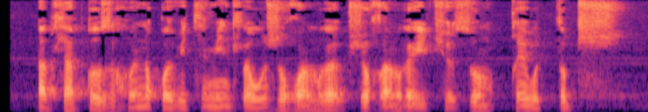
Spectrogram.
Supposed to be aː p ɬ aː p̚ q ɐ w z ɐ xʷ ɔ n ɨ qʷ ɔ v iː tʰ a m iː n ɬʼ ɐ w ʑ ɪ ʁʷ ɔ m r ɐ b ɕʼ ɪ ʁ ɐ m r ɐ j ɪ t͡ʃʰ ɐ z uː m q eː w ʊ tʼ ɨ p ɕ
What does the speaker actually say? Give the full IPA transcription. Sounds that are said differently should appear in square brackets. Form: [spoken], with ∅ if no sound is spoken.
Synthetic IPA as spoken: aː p ɬ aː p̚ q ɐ w z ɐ xʷ ɔ n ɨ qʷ ɔ v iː tʰ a m iː n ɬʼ ɐ w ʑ ɪ ʁʷ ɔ m r ɐ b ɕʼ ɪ ʁ ɐ m r ɐ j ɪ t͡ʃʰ ɐ z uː m q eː w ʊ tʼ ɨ p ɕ

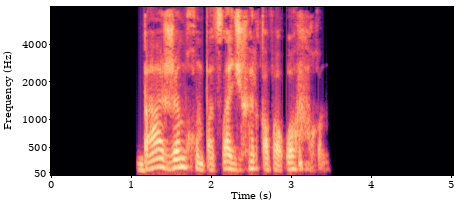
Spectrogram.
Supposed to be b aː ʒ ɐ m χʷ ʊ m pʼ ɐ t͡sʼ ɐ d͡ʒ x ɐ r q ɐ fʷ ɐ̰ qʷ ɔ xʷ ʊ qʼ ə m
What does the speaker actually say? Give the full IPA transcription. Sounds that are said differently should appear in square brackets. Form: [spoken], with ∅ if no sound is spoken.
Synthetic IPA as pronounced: b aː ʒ ɐ m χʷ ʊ m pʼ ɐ t͡sʼ ɐ d͡ʒ x ɐ r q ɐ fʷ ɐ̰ [ʔʷ] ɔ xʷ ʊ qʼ ə m

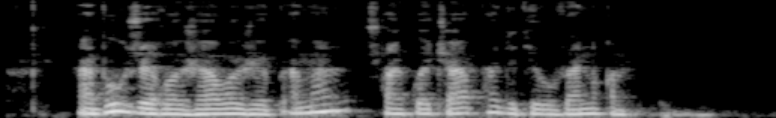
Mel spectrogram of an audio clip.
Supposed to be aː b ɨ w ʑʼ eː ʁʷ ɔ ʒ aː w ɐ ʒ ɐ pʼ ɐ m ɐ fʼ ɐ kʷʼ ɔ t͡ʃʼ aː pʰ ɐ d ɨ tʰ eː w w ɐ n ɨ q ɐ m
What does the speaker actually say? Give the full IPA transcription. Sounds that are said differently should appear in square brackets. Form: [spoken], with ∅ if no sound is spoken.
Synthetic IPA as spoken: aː b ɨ w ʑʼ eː ʁʷ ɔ ʒ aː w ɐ ʒ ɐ pʼ ɐ m ɐ [ɕʼ] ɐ kʷʼ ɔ t͡ʃʼ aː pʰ ɐ d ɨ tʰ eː w [v] ɐ n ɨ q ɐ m

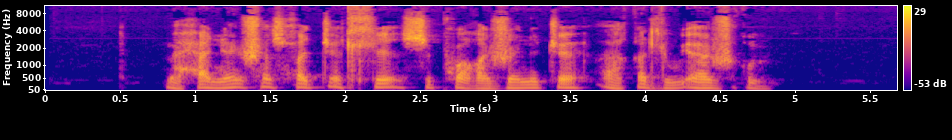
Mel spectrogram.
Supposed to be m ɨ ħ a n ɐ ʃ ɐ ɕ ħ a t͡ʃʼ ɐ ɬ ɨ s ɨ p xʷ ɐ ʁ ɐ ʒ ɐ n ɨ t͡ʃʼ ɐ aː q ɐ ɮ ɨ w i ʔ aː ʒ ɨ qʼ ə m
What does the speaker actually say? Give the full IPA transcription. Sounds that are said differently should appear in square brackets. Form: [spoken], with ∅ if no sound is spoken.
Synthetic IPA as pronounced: m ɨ ħ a n ɐ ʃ ɐ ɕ ħ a t͡ʃʼ ɐ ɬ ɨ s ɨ p xʷ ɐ ʁ ɐ ʒ ɐ n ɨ t͡ʃʼ ɐ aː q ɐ ɮ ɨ w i ʔ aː ʒ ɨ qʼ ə m

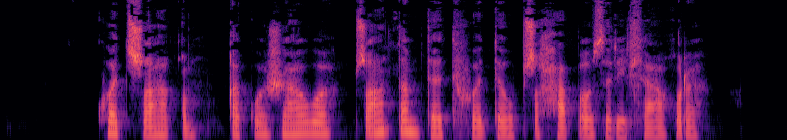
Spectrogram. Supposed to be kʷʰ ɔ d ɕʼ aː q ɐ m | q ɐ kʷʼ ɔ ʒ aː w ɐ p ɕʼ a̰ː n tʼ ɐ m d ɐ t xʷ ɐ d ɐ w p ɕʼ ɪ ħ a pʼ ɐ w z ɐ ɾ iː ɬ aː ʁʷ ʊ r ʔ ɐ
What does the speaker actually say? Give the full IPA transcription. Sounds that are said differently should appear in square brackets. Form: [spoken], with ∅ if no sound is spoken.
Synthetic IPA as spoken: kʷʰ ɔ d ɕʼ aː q [ə] m | q ɐ kʷʼ ɔ ʒ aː w ɐ p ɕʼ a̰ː n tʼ ɐ m d ɐ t xʷ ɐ d ɐ w p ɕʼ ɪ ħ a pʼ ɐ w z ɐ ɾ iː ɬ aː ʁʷ ʊ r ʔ ɐ

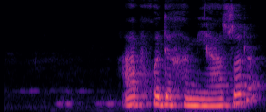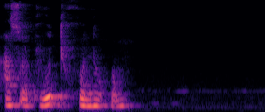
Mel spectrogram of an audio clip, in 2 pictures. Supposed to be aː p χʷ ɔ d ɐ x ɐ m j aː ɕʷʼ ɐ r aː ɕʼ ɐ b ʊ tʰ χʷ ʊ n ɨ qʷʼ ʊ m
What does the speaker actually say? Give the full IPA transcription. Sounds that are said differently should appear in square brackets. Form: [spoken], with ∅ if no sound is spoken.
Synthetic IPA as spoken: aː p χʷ ɔ d ɐ x ɐ m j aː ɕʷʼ ɐ r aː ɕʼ ɐ b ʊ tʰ χʷ ʊ n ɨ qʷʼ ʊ m

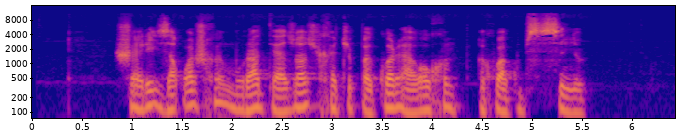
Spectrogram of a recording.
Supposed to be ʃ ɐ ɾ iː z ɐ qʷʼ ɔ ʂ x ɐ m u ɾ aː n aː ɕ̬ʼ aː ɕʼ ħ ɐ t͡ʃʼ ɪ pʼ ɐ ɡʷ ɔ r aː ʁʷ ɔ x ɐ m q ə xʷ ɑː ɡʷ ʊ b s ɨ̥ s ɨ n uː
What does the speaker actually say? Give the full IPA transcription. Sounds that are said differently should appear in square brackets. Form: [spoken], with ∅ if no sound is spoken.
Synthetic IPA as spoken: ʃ ɐ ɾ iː z ɐ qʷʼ ɔ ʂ x ɐ m u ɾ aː [d] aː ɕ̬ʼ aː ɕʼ [x] ɐ t͡ʃʼ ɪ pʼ ɐ ɡʷ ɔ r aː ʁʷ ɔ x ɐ m q ə xʷ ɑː ɡʷ ʊ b s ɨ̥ s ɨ n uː

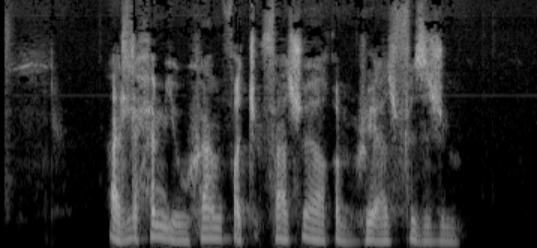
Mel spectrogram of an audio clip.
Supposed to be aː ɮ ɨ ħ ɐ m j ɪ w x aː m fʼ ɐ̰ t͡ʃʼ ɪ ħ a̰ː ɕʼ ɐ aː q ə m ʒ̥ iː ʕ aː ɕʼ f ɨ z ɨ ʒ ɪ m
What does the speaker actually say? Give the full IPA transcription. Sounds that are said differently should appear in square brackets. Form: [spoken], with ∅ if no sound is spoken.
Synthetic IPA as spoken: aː ɮ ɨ ħ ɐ m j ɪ w x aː m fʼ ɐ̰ t͡ʃʼ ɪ [f] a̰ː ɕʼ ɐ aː q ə m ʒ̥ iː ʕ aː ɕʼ f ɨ z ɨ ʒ ɪ m

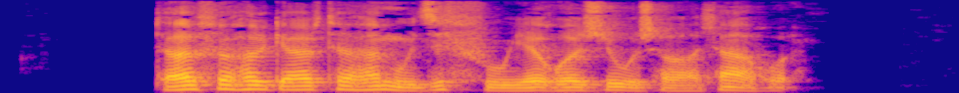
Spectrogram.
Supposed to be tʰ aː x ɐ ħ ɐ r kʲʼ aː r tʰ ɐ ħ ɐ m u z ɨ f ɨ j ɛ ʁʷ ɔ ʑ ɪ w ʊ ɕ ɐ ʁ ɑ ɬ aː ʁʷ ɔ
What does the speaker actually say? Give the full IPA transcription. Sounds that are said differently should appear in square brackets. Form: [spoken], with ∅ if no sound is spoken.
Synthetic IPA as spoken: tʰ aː [f] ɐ ħ ɐ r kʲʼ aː r tʰ ɐ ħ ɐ m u [d͡z] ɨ f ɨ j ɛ ʁʷ ɔ ʑ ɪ w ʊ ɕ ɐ ʁ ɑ ɬ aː ʁʷ ɔ

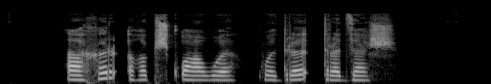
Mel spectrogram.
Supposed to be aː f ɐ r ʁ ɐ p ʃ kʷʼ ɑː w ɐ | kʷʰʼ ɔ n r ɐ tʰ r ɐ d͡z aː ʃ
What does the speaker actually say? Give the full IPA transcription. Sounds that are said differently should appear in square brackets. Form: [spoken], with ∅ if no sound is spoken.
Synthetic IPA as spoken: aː [x] ɐ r ʁ ɐ p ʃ kʷʼ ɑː w ɐ | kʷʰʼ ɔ [d] r ɐ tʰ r ɐ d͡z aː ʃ

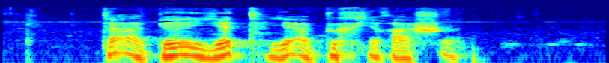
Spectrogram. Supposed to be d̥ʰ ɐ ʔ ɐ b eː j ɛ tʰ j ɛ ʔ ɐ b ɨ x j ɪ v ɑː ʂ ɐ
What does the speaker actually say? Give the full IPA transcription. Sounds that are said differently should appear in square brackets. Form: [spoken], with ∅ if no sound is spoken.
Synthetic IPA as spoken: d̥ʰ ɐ ʔ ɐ b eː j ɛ tʰ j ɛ ʔ ɐ b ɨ x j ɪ [ʁ] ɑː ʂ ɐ

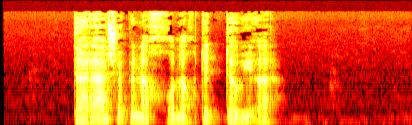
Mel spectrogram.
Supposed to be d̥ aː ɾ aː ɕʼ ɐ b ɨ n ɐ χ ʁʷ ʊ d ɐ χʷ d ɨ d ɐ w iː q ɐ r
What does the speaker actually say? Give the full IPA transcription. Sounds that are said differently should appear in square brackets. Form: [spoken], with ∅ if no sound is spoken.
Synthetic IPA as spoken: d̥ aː ɾ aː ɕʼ ɐ b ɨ n ɐ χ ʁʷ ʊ [n] ɐ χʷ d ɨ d ɐ w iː [ʔ] ɐ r

